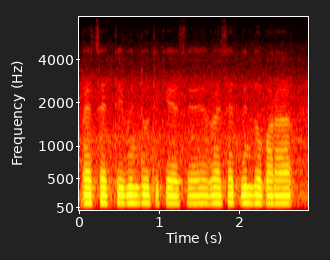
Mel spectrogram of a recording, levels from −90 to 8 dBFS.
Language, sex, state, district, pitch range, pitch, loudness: Nagamese, male, Nagaland, Kohima, 115-120 Hz, 120 Hz, -16 LUFS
